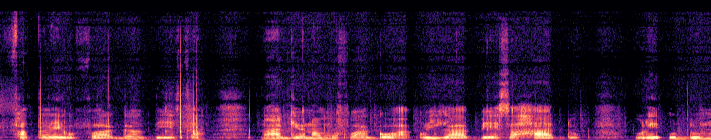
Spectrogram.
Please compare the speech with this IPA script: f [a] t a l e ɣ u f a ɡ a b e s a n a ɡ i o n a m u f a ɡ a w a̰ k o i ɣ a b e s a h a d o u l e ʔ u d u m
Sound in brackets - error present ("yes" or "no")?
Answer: no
